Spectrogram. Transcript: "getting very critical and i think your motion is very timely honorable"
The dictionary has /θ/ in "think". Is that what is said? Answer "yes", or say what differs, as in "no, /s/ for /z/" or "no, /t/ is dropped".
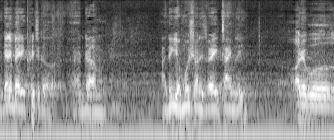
yes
